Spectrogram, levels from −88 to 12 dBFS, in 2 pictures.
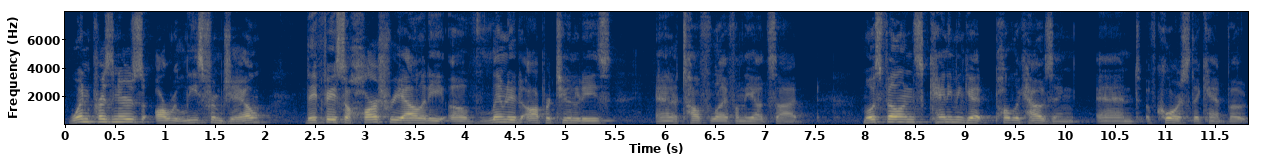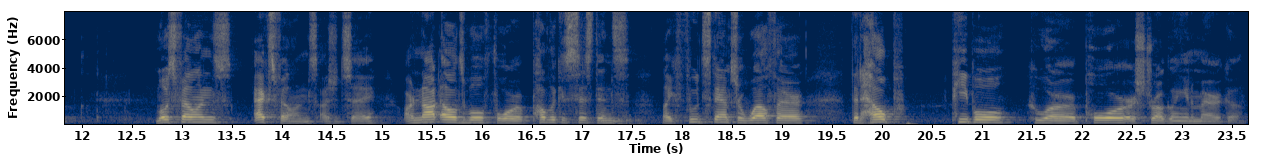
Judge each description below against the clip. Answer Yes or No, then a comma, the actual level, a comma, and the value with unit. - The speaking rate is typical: Yes, average, 155 wpm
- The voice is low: No, medium, 165 Hz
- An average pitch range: Yes, average, 4.8 semitones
